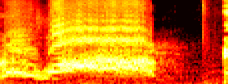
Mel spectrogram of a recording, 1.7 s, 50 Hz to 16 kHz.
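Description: Darth Vader's anguished scream from the Obi-Wan Kenobi episode 6 finale, a loud, sustained strained yell lasting about a second before cutting off abruptly, followed by a brief burst of noise.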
